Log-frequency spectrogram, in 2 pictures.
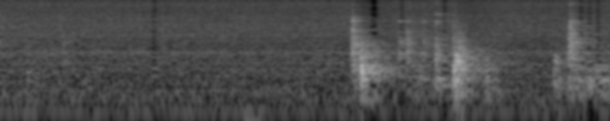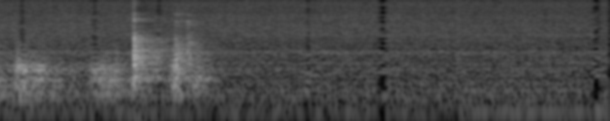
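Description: Diced onion sizzling steadily in hot oil in a frying pan. Several sharp knocks and clatters come in two groups, at about two seconds and again at about four seconds.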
